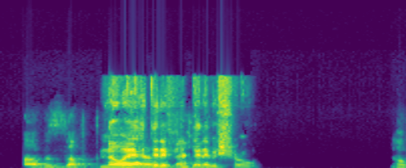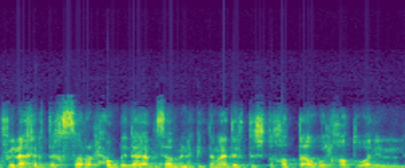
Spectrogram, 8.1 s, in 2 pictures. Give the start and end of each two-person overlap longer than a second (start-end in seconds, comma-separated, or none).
1.0-2.2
